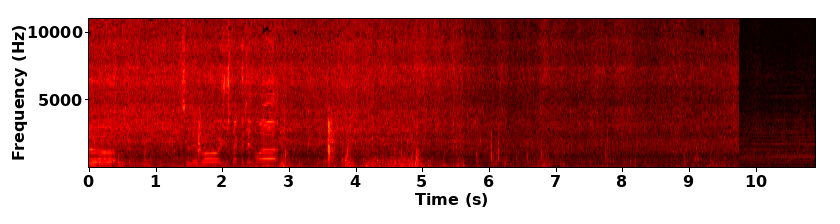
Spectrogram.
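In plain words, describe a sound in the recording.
Wind buffets a microphone outdoors at sea.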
